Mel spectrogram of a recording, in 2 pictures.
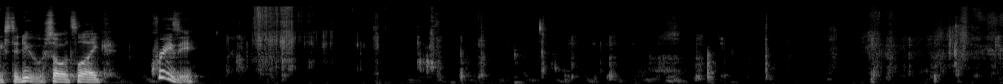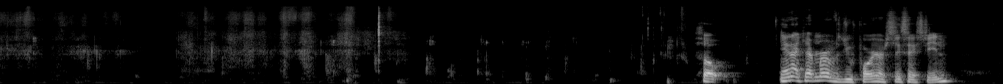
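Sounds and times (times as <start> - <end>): crunchy chewing: 2.2 - 17.6.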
